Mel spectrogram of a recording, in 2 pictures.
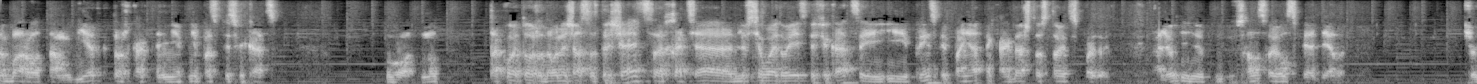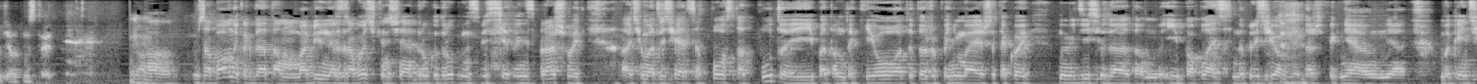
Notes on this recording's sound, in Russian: Формат новый, выпуск - пилотный, так что звук слегка потрачен, извиняйте :)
